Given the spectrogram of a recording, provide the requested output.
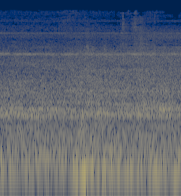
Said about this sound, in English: The plane is not following you around.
